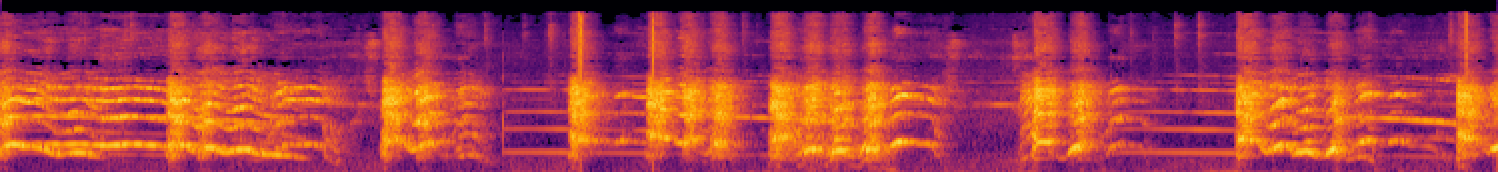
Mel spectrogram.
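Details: Siberian Huskies, among them Luna, Gizmo, Arya and puppies, howling together: overlapping wavering howls with yelping breaks, some long steady tones holding, bursts stopping and restarting every second or two.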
